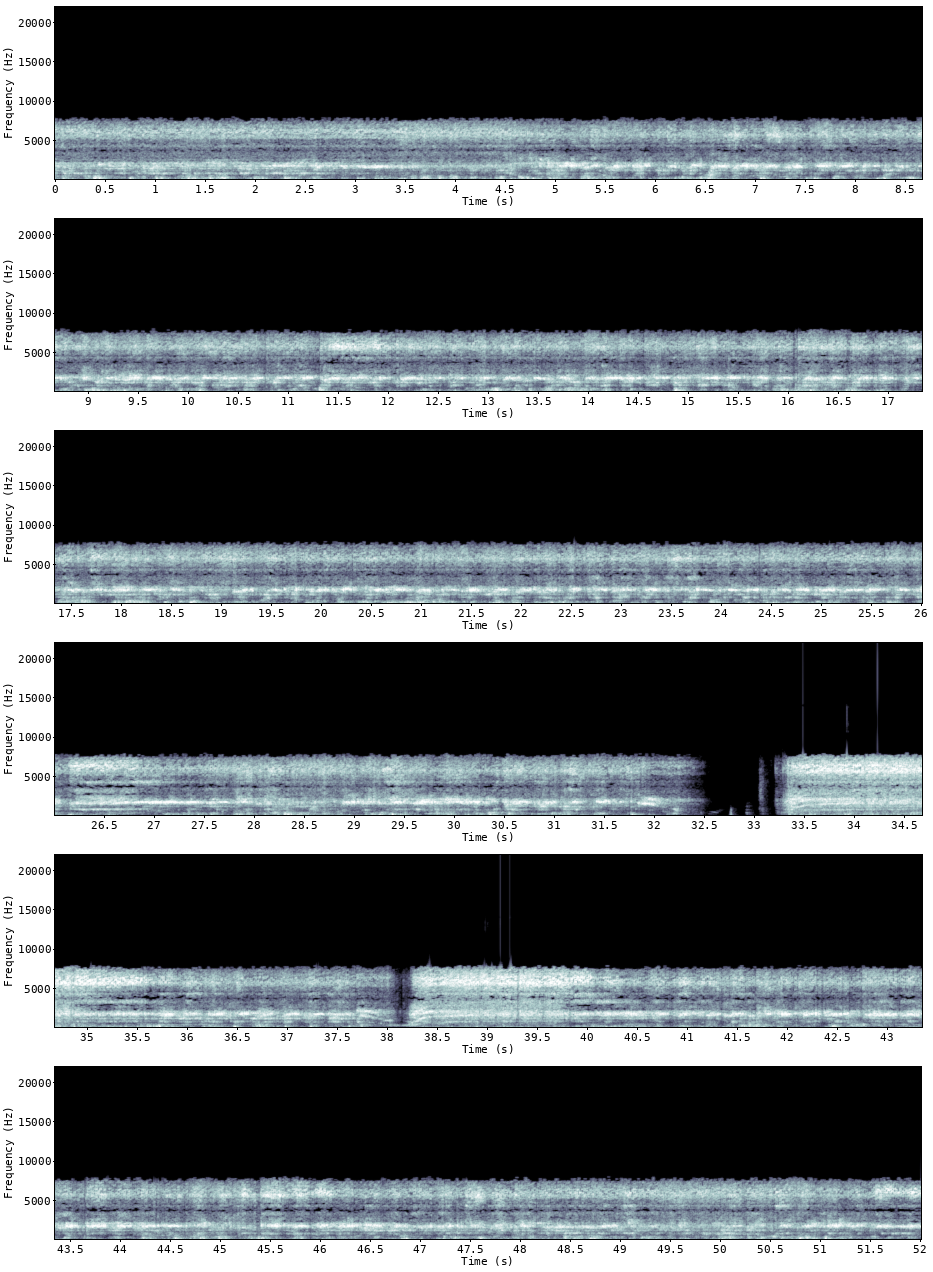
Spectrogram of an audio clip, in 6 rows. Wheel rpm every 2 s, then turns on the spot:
210, 220, 230, 230, 240, 230, 230, 230, 230, 230, 230, 230, 230, 230, 230, 220, 70, 210, 210, 170, 230, 230, 230, 230, 230, 230.
none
